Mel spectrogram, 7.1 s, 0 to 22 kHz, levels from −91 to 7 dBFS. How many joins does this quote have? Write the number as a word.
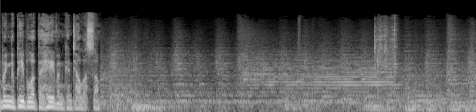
zero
